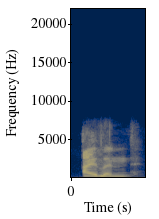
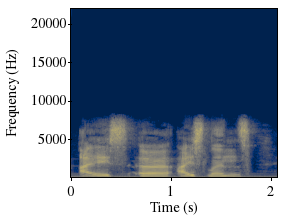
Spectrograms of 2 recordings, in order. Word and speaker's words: island: you is the word island okay in this word the s at the beginning is silent so instead of ice ice lens it's islands islands isle islands very good very good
